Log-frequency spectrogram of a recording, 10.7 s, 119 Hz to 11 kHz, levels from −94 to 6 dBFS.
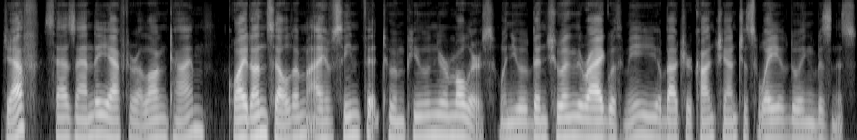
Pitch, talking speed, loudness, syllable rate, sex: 120 Hz, 185 wpm, -21 LUFS, 4.5 syllables/s, male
